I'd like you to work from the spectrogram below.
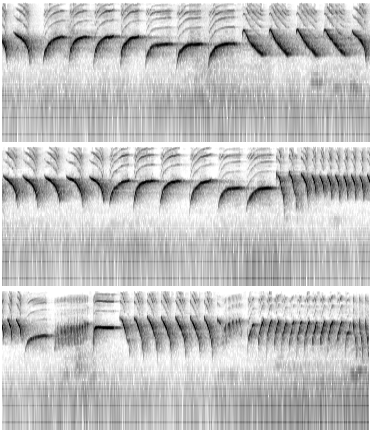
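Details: Canary with learned blackthroat song, intended to get canaries singing fast: repeated curved whistles about four per second, shifting to higher sweeps, then dense buzzy trills and bursts of rapid falling notes.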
